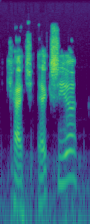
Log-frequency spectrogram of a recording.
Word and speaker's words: cachexia: a condition they called catch Exia and it's at CAC h e I a so it's kind of rhymes with anorexia but it's got to see in front of it sort of like the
